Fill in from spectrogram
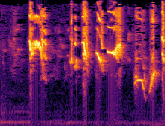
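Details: Oriental magpie-robin lure song meant to provoke a rival kept bird into singing and tail fanning; harsh rasping bursts mixed with sharp whistled slurs, several quick phrases over a faint low hum.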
